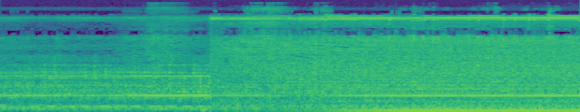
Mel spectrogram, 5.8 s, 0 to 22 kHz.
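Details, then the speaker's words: Feeling 850 sailboat with 6 kW POD 6 Evo electric pod motor (replacing diesel, 8.5 kWh lithium battery), out of the water at full throttle forward and reverse: very quiet, even hum with thin steady whine, nothing rough; healthy. "Marche arrière à fond. Marche avant à fond. Et ça ne fait pas un bruit."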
